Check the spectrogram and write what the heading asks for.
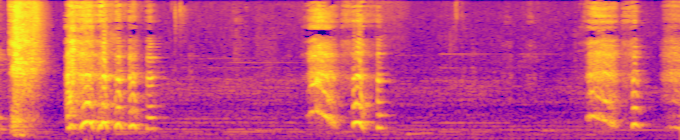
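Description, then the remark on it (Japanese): Three loud, theatrical sneezes spaced a few seconds apart, each a sharp hissing burst followed by a drawn-out voiced wail, a person exaggerating sneezes for comic effect in the style of comedian Kato-chan, with quiet pauses between. “ちょっとあの今今のは加トちゃんでしたっけ加ト加トちゃん風のくしゃみ”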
